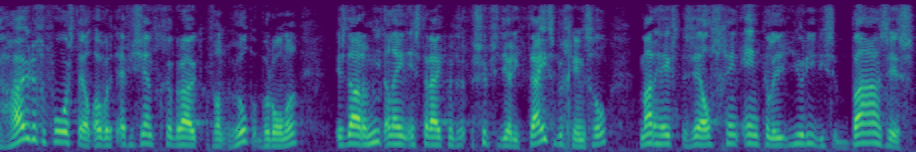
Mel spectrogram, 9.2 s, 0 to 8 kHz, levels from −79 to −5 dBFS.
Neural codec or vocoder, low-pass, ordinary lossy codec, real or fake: codec, 16 kHz, 8 kbps, FunCodec, trained on LibriTTS, 25 frames a second; 7.2 kHz; MP3, 48 kbps; fake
